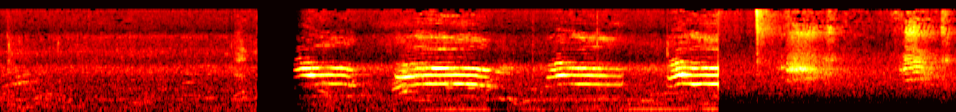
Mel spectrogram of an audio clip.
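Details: Domestic cat meowing in short arched calls with rich harmonics, several in a row after a brief silence, mixed with a low steady hum and background noise, ending in a noisy hiss-like stretch.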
